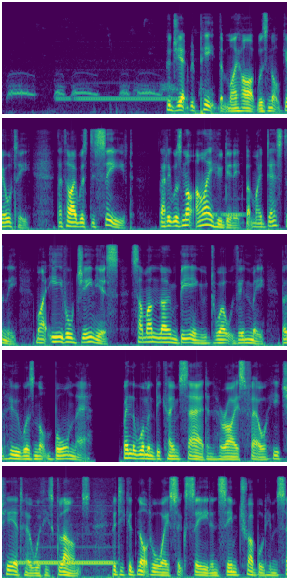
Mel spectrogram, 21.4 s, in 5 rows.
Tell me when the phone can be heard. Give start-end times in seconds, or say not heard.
0.8-2.9, 7.5-8.0, 17.2-18.9.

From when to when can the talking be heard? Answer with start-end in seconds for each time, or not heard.
2.5-21.3.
